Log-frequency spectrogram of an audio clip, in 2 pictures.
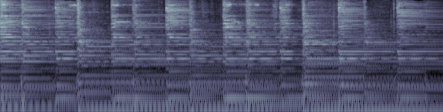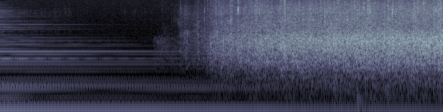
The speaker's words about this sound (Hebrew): אנחנו כמעט לקראת הסוף עם מחיאות כפיים, כן?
